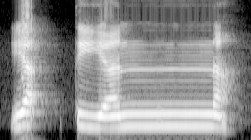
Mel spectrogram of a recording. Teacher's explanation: हमज़ा साकिन पूरे कुरान पाक में जिधर भी आएगी हमने उसको झटका दे के पढ़ना है।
